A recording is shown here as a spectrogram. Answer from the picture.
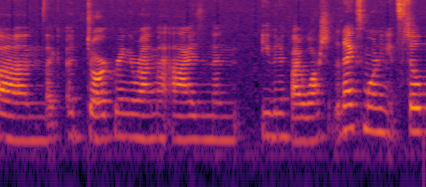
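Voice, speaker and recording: A loud woman's voice at a very fast pace, with audible room echo. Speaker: beauty vlogger. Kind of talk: makeup tutorial. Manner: casual, filler-heavy.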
